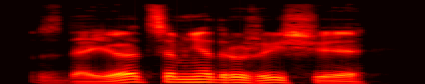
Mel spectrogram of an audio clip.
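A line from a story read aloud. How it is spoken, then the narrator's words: Gloomy drawl. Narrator (Russian): мрачно протянул Геральт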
